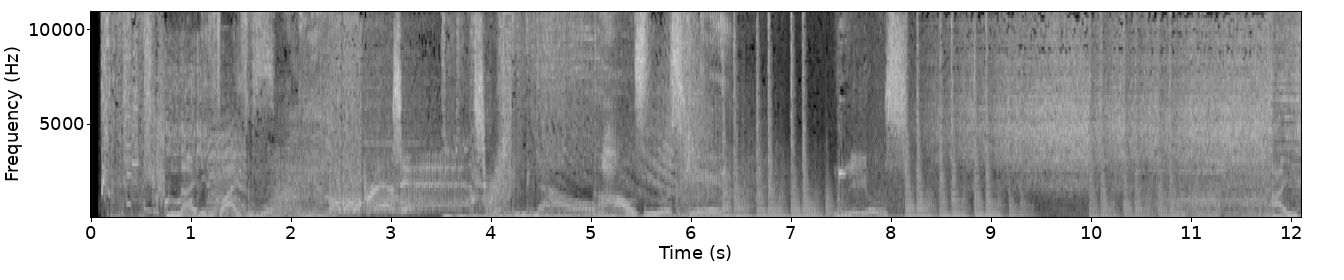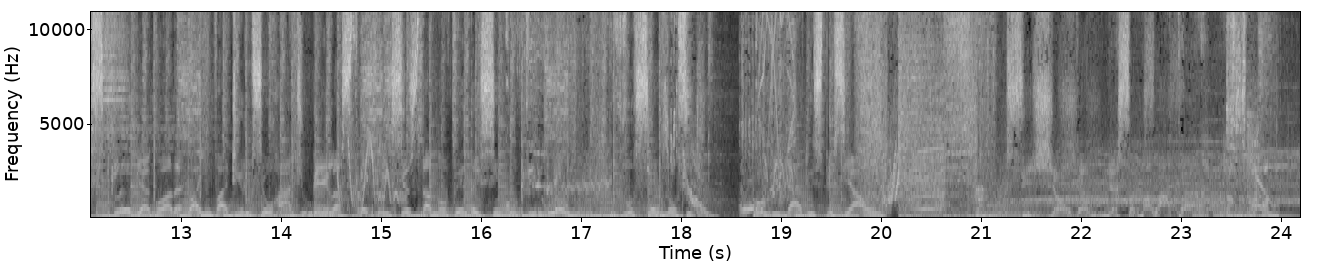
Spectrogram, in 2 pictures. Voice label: session locutor

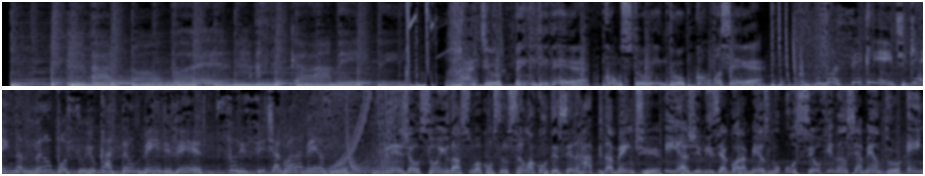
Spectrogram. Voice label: demonstrativo radio loja de materiais de construcao

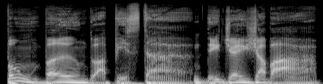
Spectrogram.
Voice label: vinheta bombando a pista voice over

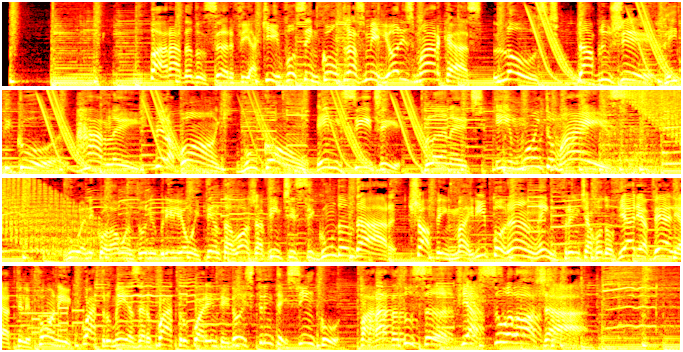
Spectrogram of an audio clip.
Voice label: comercial; parada do surf

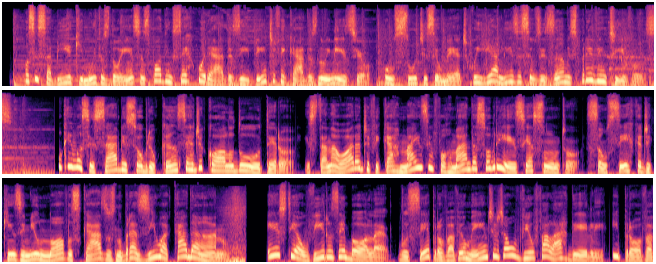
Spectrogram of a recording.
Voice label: locutora; vox midia

